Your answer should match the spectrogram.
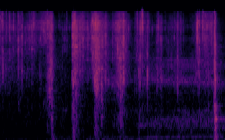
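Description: Tarot cards being handled as one is drawn from the deck: a few faint, soft clicks and rustles of card stock.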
